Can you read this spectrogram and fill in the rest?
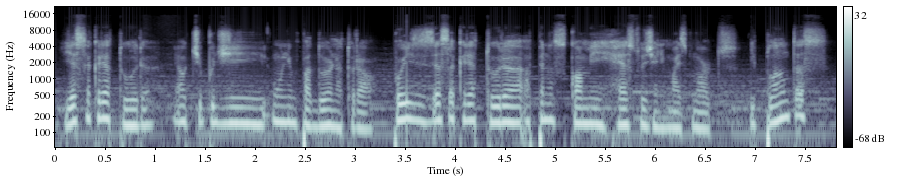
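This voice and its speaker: Brazilian man narrating over faint music. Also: fairly high pitch. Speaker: video narrator. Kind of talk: scripted explainer narration with casual asides. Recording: music behind the voice. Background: background music.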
